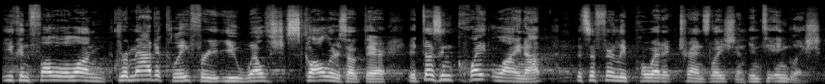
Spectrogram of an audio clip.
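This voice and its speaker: A man's voice: fairly high pitch, normal speed, hardly any pauses. A man giving casual, good-humored announcements to a congregation during a church service, now and then laughing at himself. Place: church sanctuary. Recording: long reverb of a church.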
